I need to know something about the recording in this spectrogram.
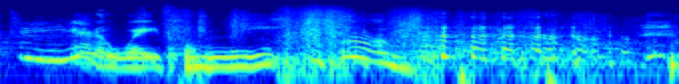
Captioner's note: grunts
